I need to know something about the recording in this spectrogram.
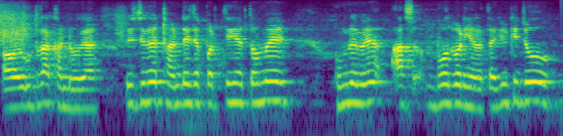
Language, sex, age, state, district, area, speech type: Hindi, male, 18-30, Uttar Pradesh, Mirzapur, urban, spontaneous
